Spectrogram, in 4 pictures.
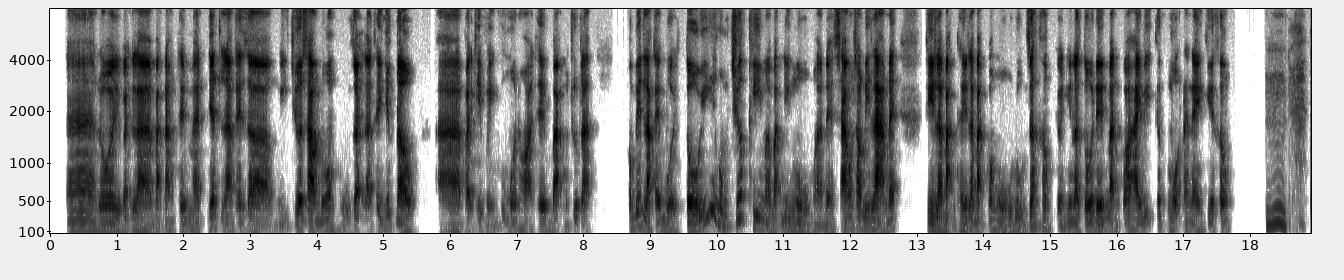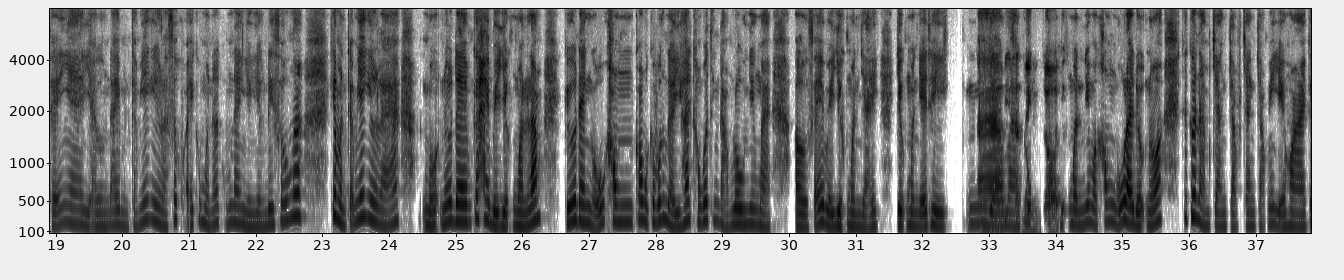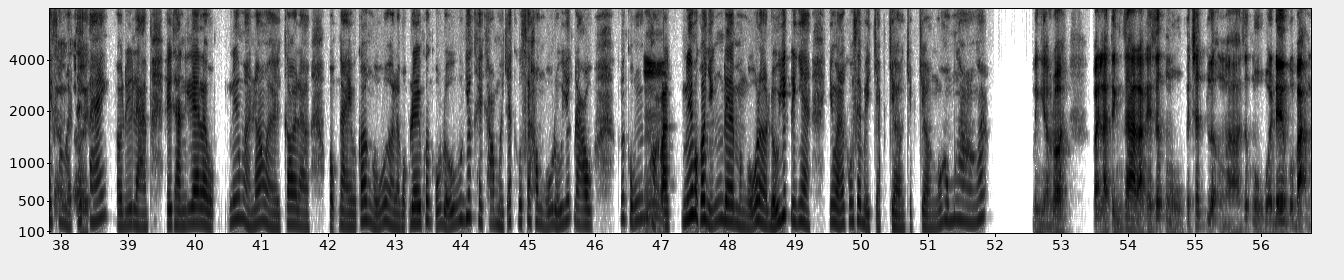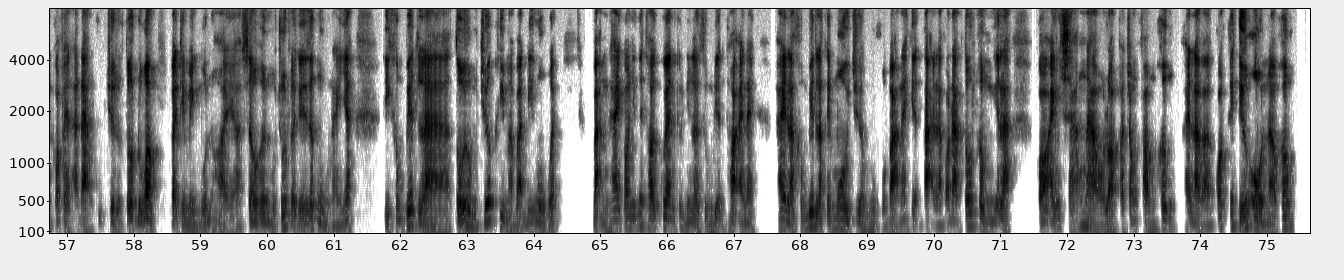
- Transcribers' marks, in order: tapping; other background noise
- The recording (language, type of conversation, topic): Vietnamese, advice, Làm thế nào để duy trì năng lượng suốt cả ngày mà không cảm thấy mệt mỏi?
